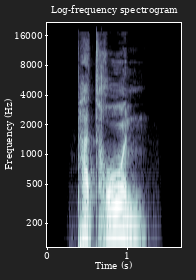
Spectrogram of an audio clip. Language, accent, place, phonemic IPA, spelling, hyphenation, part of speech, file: German, Germany, Berlin, /ˌpaˈtʁoːn/, Patron, Pa‧t‧ron, noun, De-Patron.ogg
- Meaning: 1. patron 2. patron saint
